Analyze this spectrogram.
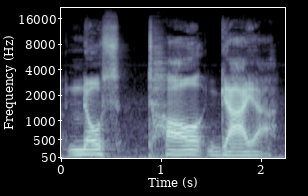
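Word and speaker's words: Nostalgaia: the last hero of nos tall gaia it's spelled nostalgia but i have in the trailer they're like you know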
